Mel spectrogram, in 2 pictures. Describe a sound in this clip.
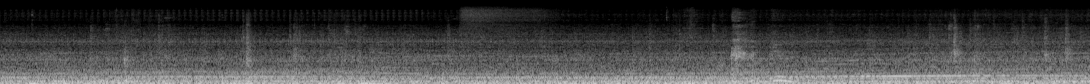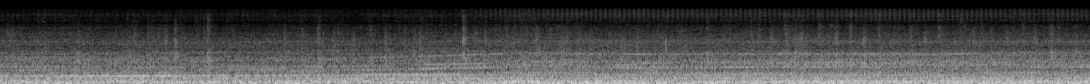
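The cab rattles and knocks over bumpy ground.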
